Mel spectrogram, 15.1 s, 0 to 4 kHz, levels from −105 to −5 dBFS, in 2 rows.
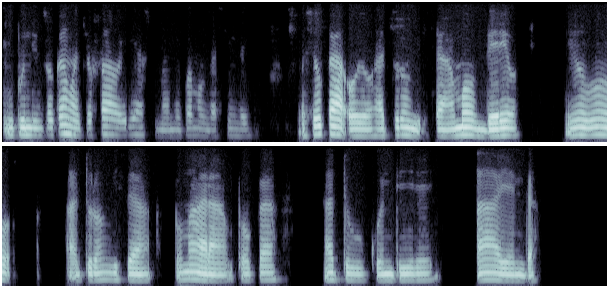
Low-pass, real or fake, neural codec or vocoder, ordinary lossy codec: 3.6 kHz; real; none; Opus, 24 kbps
